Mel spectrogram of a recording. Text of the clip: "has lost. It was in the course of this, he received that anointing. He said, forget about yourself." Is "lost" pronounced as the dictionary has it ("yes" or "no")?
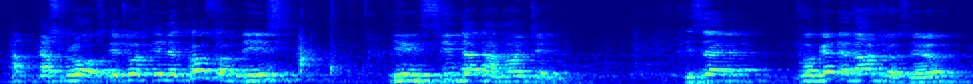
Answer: no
